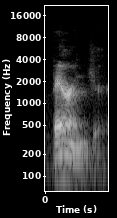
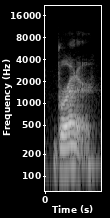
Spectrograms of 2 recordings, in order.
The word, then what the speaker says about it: Brenner: I'm here with Behringer. That's not my last name. How do you say it? Brenner.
